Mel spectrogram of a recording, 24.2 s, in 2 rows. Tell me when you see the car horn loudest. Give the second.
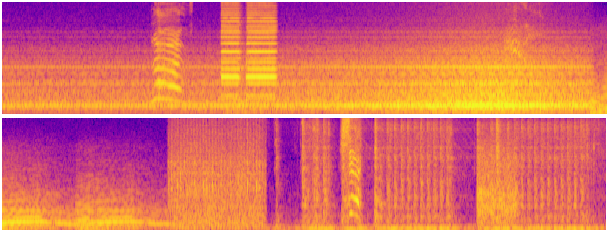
5 s.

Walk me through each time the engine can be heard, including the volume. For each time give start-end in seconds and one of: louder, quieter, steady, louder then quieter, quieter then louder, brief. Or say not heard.
0.0-24.1 louder then quieter.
